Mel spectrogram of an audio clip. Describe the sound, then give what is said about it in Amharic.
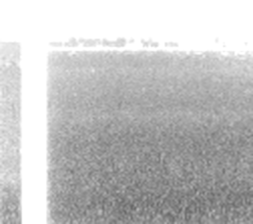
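Sor waterfall in Becho district, Illubabor zone, Ethiopia: a loud, steady roar of rushing water that breaks off briefly at the start, then continues unbroken. “ይህ በኢሉ አባቦር ዞን በቾ ወረዳ የሚገኘው የሶር ፏፏቴ ነው።”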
